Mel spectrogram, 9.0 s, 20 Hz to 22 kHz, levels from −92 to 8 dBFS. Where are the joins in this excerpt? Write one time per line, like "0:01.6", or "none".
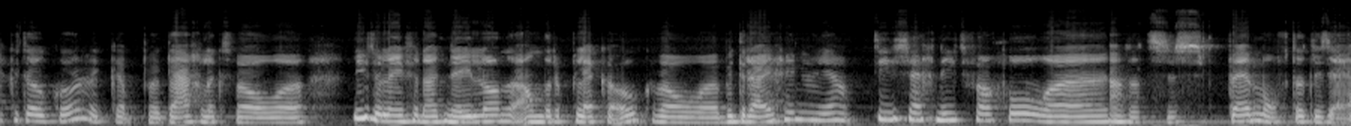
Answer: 0:05.8
0:07.4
